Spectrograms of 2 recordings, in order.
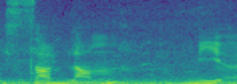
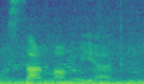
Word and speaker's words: San Lameer: We spoke about it earlier, like the way we pronounce it, we say Sanlam Mir, that is how we thought it was. But if you look at the spelling, it's like S-A-N space Lamir, like Sanlamir.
